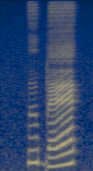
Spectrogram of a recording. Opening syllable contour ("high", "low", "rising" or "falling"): high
